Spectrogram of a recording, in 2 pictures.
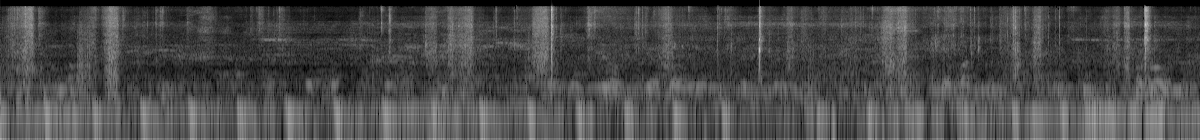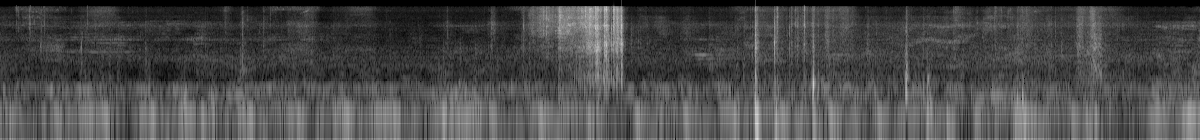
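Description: Scattered clicks and handling noise from hands working a plastic window-adjoining profile and a tape measure, over a steady low rumble. About eighteen seconds in, there is a brief loud rattling whir, like a tape measure blade reeling back in.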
